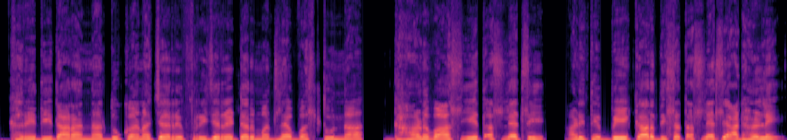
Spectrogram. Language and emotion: Marathi, disgusted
